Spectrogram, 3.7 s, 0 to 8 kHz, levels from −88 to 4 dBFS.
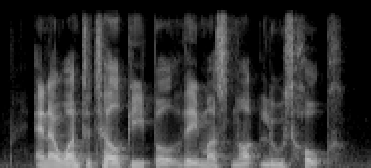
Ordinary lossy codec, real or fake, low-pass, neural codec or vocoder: none; real; 7.2 kHz; none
